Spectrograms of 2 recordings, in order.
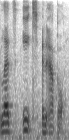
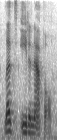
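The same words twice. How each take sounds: First: The T in 'eat' is a crisp, clear T. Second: The T in 'eat' softens into a D. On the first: "They are very clear on their usage of T" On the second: "But American English speakers"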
